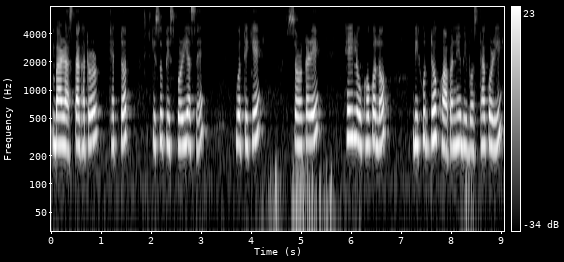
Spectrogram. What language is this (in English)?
Assamese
